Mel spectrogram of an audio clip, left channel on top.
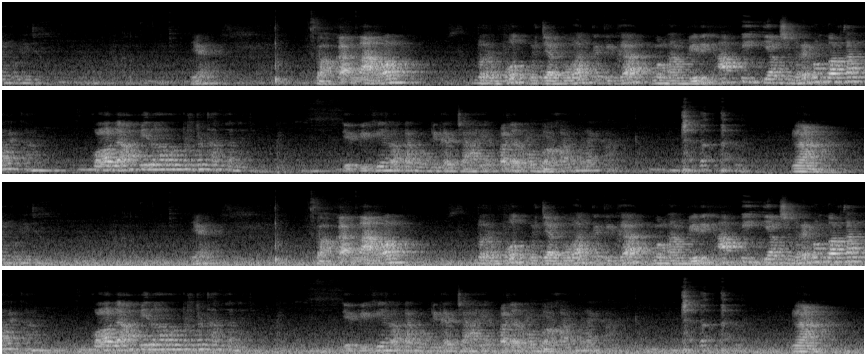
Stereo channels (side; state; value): right; noise; rumble, 7 dB below the sound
